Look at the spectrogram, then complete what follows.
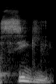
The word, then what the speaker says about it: Sigi: My father, who was dark-skinned, boasted that he was Sicilian, or Sigi, soft G.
